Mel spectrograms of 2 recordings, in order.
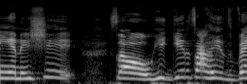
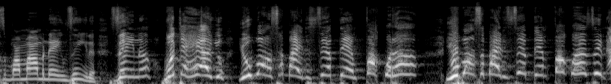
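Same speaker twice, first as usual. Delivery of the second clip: loud high scolding as the uncle; high shouted uncle rant; 10 semitones higher, 5 dB louder, much faster than usual. Retold or imitated. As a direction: uncle tearing into mama, rising and fast. Uncle scolding mama Zena.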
